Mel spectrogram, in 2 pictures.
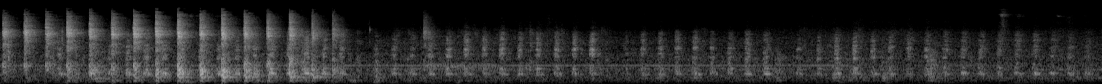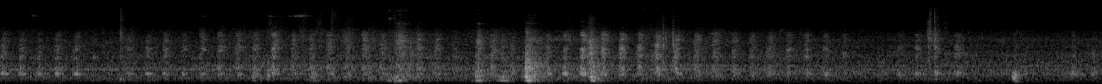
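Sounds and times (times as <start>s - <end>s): dog panting rapidly: 0.0s - 22.0s.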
